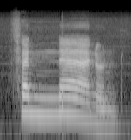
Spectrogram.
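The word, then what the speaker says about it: فنان: Fannanun. Ou, si on s'arrête sur le mot, on dit fannan.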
